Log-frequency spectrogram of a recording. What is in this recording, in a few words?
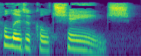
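"Political Change", English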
